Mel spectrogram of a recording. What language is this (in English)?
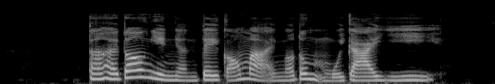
Cantonese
